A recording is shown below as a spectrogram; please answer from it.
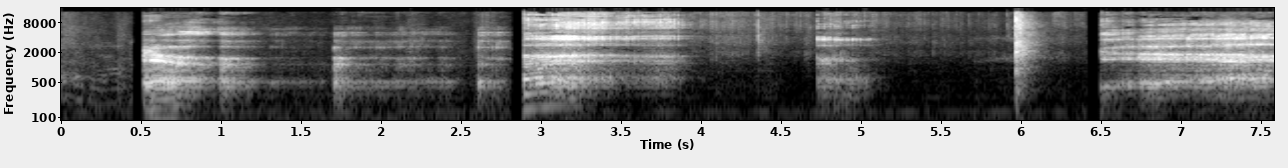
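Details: Several loud, long, rumbling burps with short pauses; repeated burping.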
